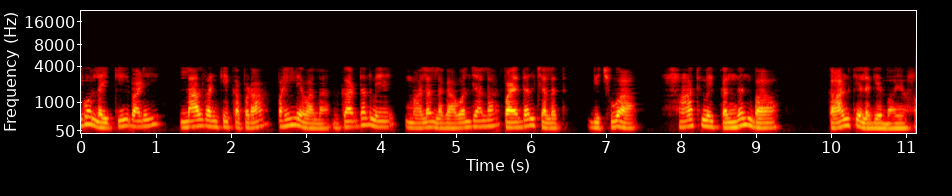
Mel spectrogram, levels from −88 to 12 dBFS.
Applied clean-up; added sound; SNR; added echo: neural mask model DeepFilterNet 3.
